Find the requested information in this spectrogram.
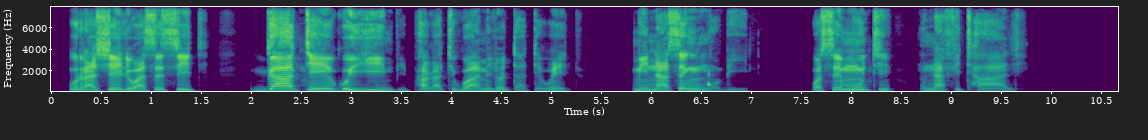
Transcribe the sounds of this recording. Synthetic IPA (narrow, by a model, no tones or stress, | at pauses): uraʃeliwasesiːtʰi̥ | ɣad̥ʱɛɣujimpʼipʰaɣatʰiɣwamilɔd̥ʱad̥ʱɛweːtʰu̥ | minaseŋiŋ͡ǃʱoβḭːlɛ | wasemutʰi | ŋunafitʰaːli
